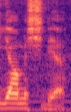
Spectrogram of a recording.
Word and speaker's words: Yamashita: This is why Yamashita, the correct pronunciation of his name when you say Yamashita's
